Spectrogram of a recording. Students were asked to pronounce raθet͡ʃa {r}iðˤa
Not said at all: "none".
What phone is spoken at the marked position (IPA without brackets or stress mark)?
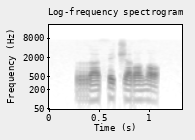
ɾ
